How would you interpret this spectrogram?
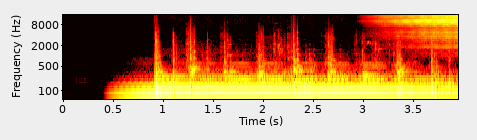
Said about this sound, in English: that is the sound of a modern-day tattoo machine. And that sound has changed over the last 7,000 years, of course, when the first evidence of tattoo art was found.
